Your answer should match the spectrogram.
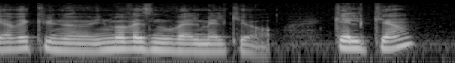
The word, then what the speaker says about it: KELK1: Orthographié, je vous le rappelle, K-E-L-K-1, prononcé quelqu'un.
